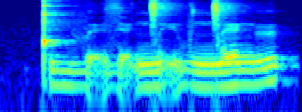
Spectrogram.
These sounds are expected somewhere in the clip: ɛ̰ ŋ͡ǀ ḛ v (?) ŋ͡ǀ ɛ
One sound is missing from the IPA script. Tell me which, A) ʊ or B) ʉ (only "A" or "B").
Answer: A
